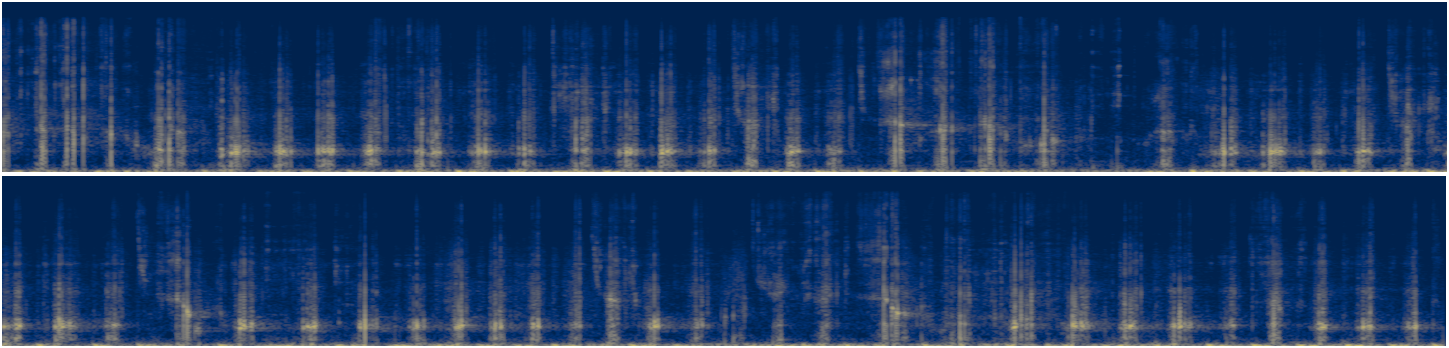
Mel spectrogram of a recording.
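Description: A person biting and chewing hard, translucent white blocks, with dense crisp crunches several times a second throughout.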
